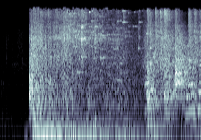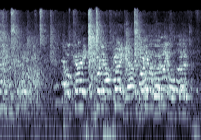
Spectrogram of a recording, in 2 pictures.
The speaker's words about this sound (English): Okay, everybody okay? Do you know what's going on? It's car bomb.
